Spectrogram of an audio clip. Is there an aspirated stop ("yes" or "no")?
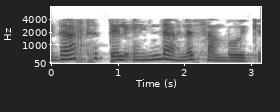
yes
